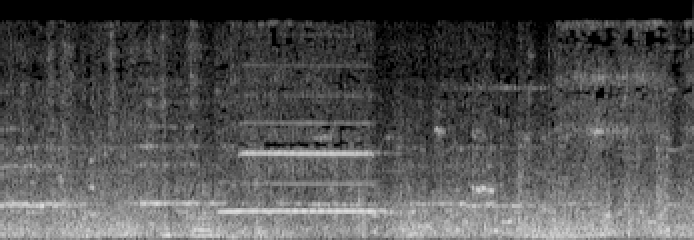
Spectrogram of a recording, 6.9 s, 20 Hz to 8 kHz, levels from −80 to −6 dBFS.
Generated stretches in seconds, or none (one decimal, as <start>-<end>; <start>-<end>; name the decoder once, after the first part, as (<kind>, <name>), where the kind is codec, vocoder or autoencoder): none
